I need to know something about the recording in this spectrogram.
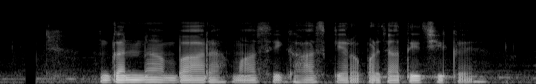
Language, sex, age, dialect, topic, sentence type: Maithili, male, 51-55, Angika, agriculture, statement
